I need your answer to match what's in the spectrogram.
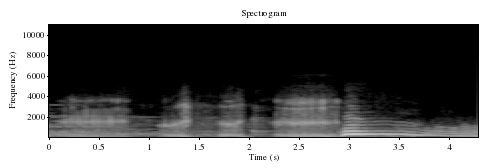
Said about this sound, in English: What a racket. That Conklin has snored me into a splitting headache.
